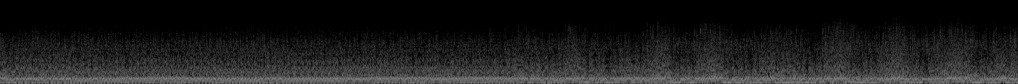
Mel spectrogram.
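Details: KTM 990 Duke V-twin after fuel filter kit and oil pressure switch replacement: steady, even idle with firm low beat, no knocks or misses, a few light blips near the end; normal healthy idle.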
